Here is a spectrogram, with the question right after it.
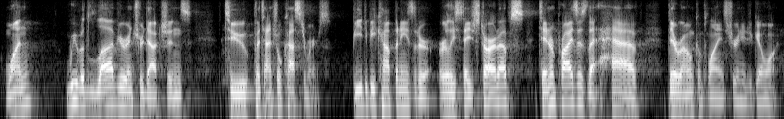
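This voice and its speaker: A man co-founder delivering a confident, salesy startup pitch on stage. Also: expressive, normal speed, a bit bright, lo-fi sound. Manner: confident, salesy, building to asks.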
